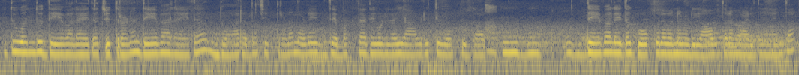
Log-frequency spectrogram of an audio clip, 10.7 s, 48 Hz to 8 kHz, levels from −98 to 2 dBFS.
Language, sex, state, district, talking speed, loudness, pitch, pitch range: Kannada, female, Karnataka, Mysore, 95 wpm, -18 LUFS, 205 Hz, 195-215 Hz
